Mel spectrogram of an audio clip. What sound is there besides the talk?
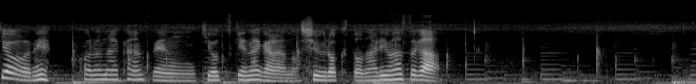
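cicadas chirping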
